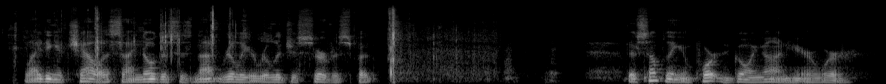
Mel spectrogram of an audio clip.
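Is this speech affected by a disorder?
No.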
